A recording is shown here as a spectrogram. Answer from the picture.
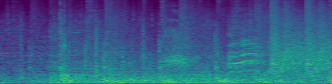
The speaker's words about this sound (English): Another bursts through the window and rushes at James, knocking him over. He fires at James with a handgun.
